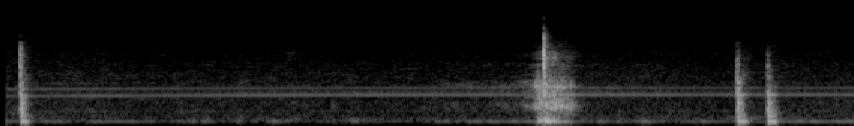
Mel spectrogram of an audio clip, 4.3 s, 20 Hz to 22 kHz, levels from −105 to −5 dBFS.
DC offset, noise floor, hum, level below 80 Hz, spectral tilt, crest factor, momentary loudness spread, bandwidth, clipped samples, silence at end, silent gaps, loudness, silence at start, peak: under 0.1%; -75 dBFS; none; -84 dBFS; -2.5 dB/octave; 34 dB; 13 LU; 7.2 kHz; under 0.1%; 0.4 s; none; -44 LUFS; 0.1 s; -16 dBFS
